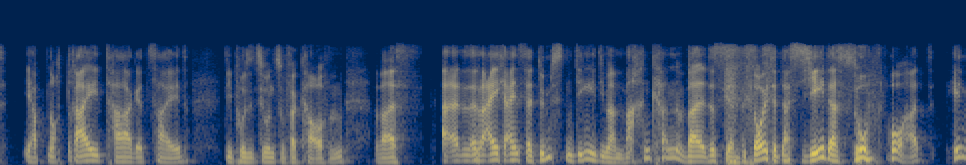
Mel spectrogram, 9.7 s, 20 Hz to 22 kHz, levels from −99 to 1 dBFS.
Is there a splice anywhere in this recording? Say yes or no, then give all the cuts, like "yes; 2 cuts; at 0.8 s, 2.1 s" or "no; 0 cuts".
no; 0 cuts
